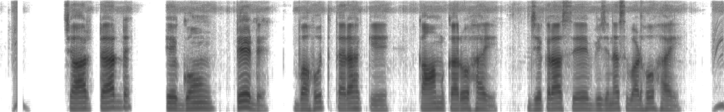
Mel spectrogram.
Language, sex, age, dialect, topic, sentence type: Magahi, male, 31-35, Southern, banking, statement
